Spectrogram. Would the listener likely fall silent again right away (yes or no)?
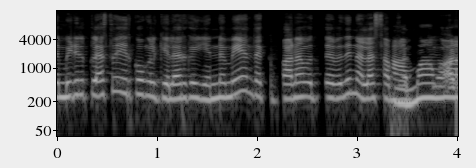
no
